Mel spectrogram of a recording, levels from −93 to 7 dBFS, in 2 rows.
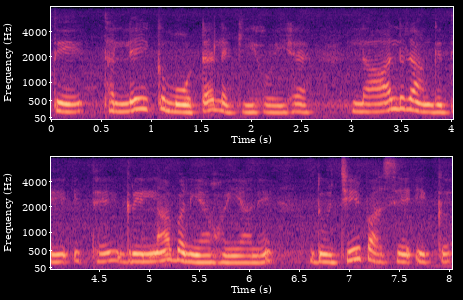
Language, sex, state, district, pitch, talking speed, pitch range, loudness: Punjabi, female, Punjab, Pathankot, 205 Hz, 140 wpm, 195-225 Hz, -14 LUFS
